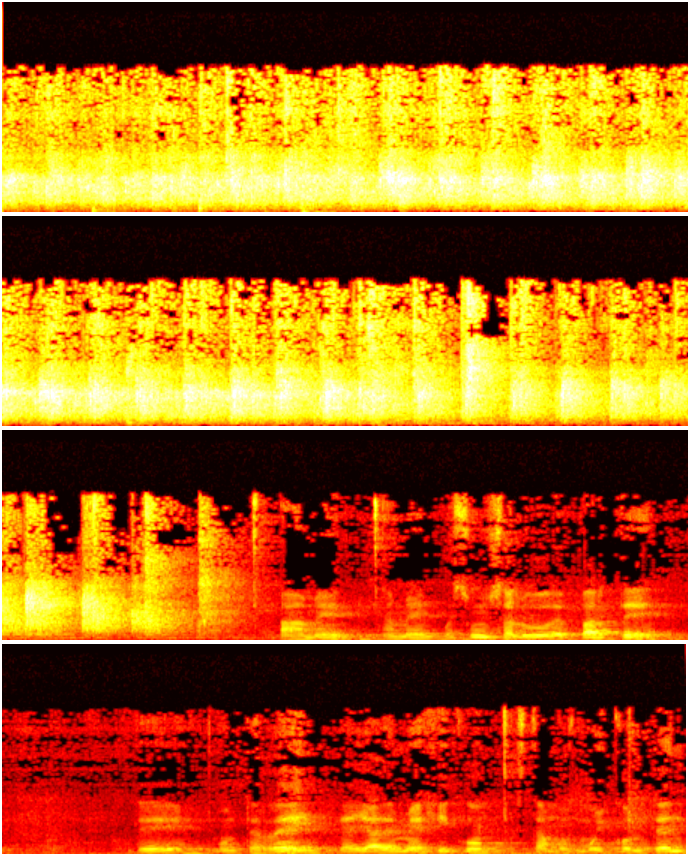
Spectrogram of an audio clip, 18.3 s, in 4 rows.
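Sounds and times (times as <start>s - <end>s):
audience applause: 0.0s - 10.3s
speech: 13.0s - 13.8s, 14.6s - 18.2s.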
